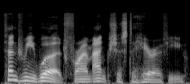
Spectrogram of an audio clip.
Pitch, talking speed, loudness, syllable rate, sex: 130 Hz, 345 wpm, -19 LUFS, 6.8 syllables/s, male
